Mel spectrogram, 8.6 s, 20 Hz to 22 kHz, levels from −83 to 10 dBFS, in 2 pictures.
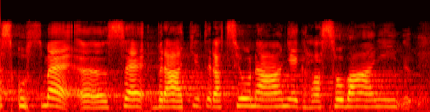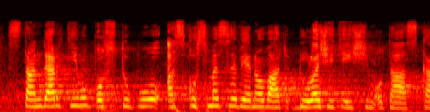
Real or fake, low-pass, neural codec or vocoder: real; 9.9 kHz; none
